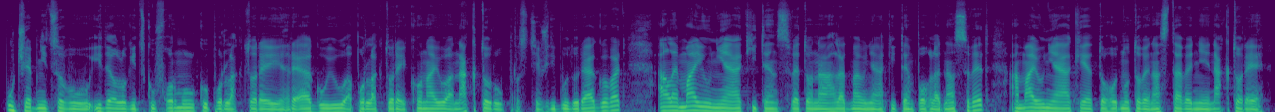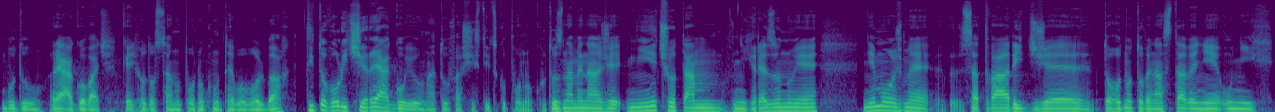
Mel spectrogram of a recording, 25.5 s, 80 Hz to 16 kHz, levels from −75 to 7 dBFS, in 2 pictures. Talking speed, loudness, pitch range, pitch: 160 wpm, -19 LUFS, 95-115 Hz, 105 Hz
